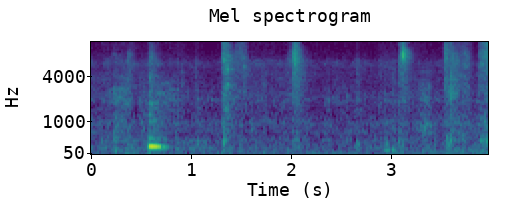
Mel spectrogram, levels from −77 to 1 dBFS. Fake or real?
real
